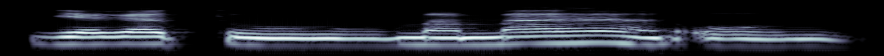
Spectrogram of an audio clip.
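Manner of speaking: ordinary talk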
